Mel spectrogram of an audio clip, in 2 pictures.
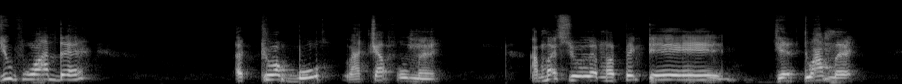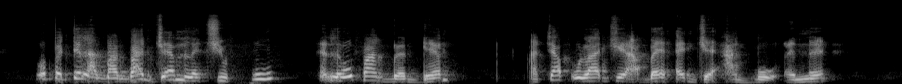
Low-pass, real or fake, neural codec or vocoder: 10.8 kHz; fake; codec, 44.1 kHz, 2.6 kbps, DAC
